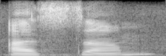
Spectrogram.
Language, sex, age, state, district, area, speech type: Kannada, female, 60+, Karnataka, Chikkaballapur, urban, spontaneous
